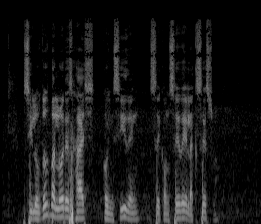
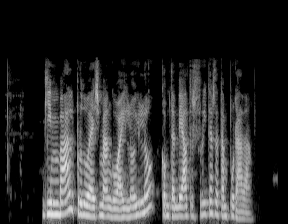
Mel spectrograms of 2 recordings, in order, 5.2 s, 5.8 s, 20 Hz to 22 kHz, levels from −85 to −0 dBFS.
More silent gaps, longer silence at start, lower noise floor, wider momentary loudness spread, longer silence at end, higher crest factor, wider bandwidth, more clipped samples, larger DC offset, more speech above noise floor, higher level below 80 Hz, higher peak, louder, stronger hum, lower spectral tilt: neither; second, 0.15 s vs 0.85 s; first, -69 dBFS vs -57 dBFS; about the same, 10 LU vs 9 LU; first, 0.9 s vs 0.75 s; about the same, 20 dB vs 16 dB; first, 16 kHz vs 7.6 kHz; neither; neither; second, 31 dB vs 41 dB; about the same, -54 dBFS vs -58 dBFS; second, -18 dBFS vs -2 dBFS; second, -37 LUFS vs -17 LUFS; neither; second, -3.5 dB/octave vs -6.5 dB/octave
